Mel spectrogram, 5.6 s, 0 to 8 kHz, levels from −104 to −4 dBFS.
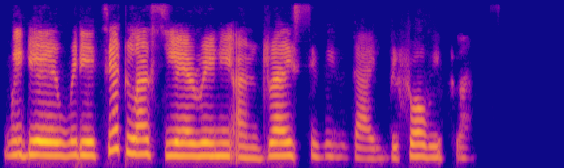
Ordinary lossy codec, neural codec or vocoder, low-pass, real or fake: none; codec, 16 kHz, 1 kbps, FreqCodec, larger model; 7.2 kHz; fake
